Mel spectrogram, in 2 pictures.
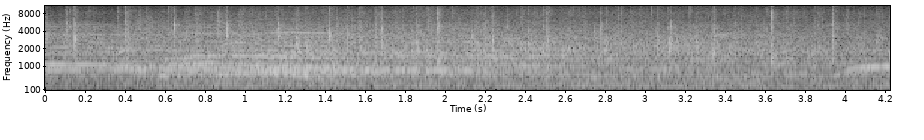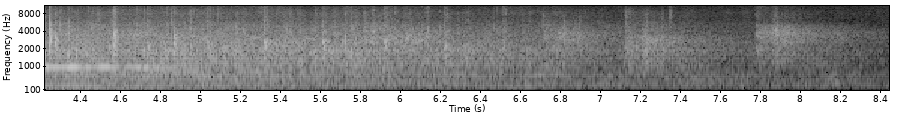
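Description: Audience applauding with shouted cheers. The applause swells in the first second and dies away near the end.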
